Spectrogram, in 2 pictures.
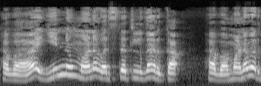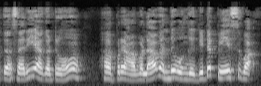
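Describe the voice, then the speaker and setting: A woman voicing a shrill scolding cartoon mother. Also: expressive, brisk. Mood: soothing. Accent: Kanyakumari Tamil. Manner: scolding, firm. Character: sharp-tongued cartoon mother, Aisu. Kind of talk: cartoon voice acting.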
